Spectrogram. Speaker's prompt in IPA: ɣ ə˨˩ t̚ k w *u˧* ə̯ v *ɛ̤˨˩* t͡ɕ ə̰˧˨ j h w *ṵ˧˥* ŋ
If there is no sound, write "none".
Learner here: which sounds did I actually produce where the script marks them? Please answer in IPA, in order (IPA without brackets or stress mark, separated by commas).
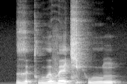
u˧, ɛ˧, u˧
